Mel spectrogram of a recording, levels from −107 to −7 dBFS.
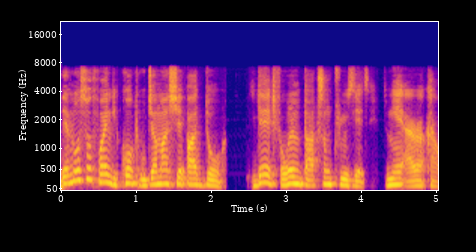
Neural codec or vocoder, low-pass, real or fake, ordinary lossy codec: codec, 16 kHz, 1 kbps, FunCodec, trained on Chinese and English, 50 frames a second; 7.2 kHz; fake; none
